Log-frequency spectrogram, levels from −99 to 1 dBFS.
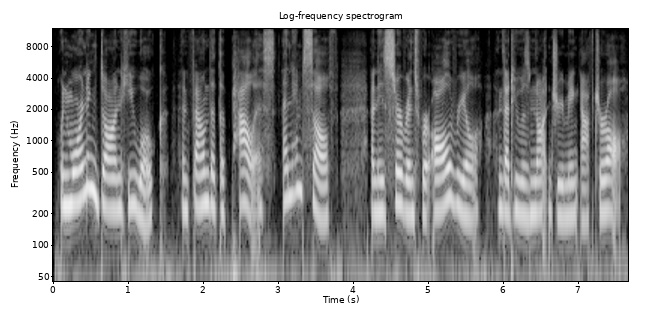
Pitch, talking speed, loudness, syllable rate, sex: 225 Hz, 205 wpm, -16 LUFS, 5.3 syllables/s, female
